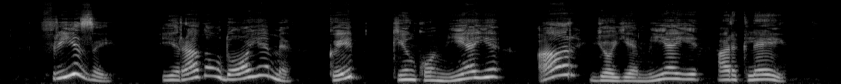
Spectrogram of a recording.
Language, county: Lithuanian, Klaipėda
